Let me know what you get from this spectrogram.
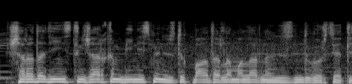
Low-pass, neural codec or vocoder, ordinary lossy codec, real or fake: none; none; none; real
